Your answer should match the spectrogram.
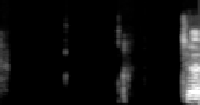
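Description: Near silence on a video-call line, broken by one faint, very short pop about a second in. A man starts speaking near the end.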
